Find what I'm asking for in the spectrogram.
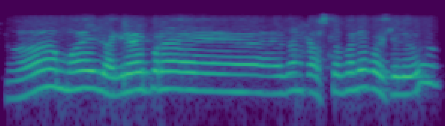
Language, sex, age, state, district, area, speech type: Assamese, male, 60+, Assam, Nalbari, rural, conversation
